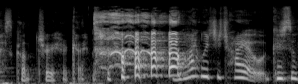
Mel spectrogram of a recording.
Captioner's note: laughing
